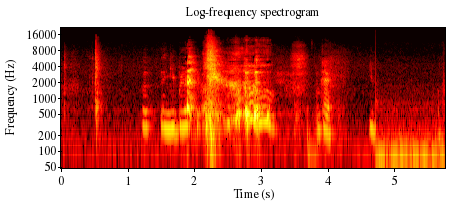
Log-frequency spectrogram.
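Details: Young women having COVID-19 nasal swab tests: a sharp sneeze, then gasping voiced bursts and a second sneeze-like burst, set off by nasal irritation from the swab; sneeze.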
